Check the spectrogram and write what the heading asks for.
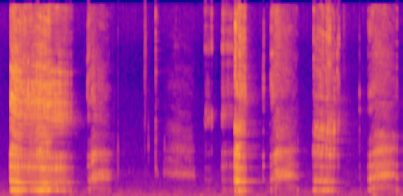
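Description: A woman burping: one long, loud burp right at the start, followed by a series of shorter burps spread through the rest of the moment, the sharpest about three and a half seconds in.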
